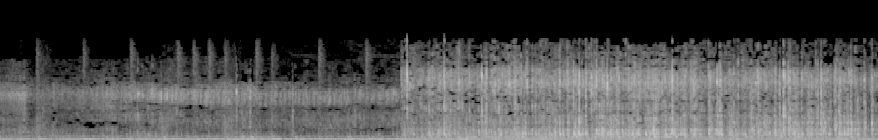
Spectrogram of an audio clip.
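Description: Small DC motor of a homemade toy tractor whirring steadily through its drive as the tractor crawls across sand, with a hissing noise that grows louder about three seconds in.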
